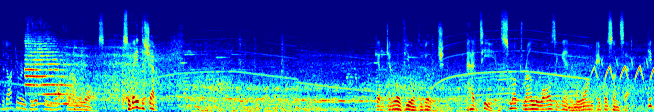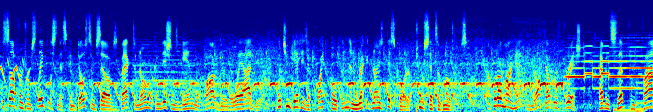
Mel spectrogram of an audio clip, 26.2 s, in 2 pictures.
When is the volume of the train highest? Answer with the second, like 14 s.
1 s.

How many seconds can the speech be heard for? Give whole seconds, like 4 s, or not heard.
22 s.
